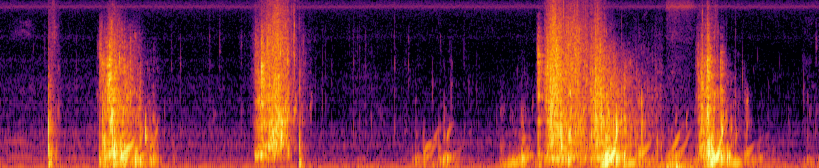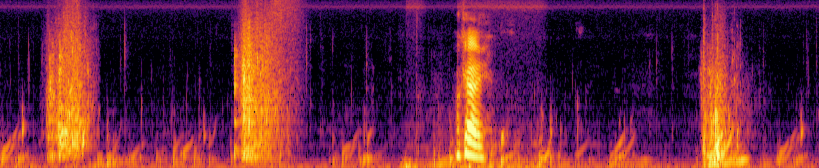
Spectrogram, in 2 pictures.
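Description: A bucket scoops and pours liquid with short splashing whooshes, again and again.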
